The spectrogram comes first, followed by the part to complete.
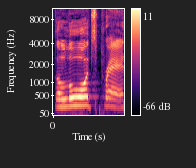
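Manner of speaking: put-on slow, loud recitation for the kids to echo; slow group recital. Shown as a demonstration. Teacher to kids' church, slow and loud. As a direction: say it slowly so the class can follow. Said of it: "Can everyone say that?".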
